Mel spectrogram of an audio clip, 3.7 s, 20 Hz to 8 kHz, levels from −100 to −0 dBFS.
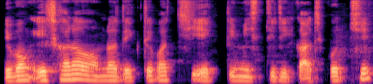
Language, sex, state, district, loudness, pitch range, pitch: Bengali, male, West Bengal, Dakshin Dinajpur, -19 LUFS, 110-125 Hz, 120 Hz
